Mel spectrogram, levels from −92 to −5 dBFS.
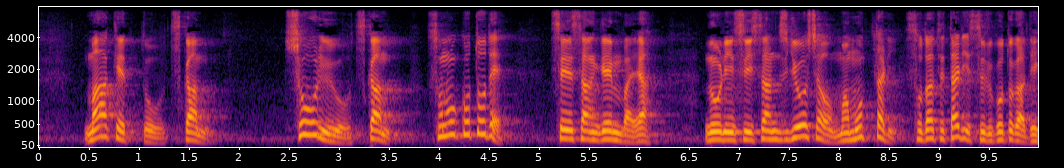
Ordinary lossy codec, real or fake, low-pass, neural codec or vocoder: none; real; 7.2 kHz; none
